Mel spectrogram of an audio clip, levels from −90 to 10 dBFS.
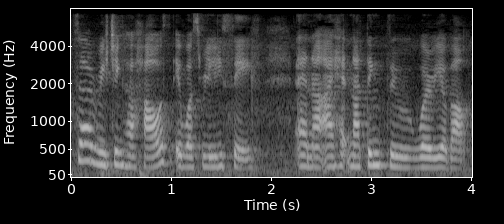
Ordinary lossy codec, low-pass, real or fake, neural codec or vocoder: MP3, 64 kbps; 7.2 kHz; fake; vocoder, 44.1 kHz, 128 mel bands every 256 samples, BigVGAN v2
